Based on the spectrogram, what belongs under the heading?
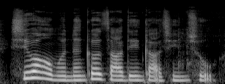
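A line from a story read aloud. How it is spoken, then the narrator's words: Smiling. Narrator (Chinese): 库恩布兰特太太微笑着说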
